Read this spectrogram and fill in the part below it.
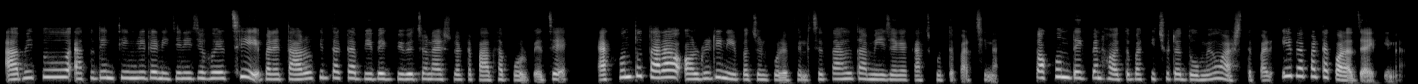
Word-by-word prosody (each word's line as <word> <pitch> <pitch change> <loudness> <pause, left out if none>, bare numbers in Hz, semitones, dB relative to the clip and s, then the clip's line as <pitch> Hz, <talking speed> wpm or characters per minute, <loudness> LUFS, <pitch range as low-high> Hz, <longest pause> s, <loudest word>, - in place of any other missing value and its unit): আমি 295 +5 0
তো 340 - +2 0.3
এতদিন 295 +2 -1
team 295 -2 +1
leader 290 0 +1
নিজে, 260 +1 -3
নিজে 280 +1 -1
হয়েছি।" 280 +5 +1 0.2
মানে 240 -1 +1
তারও 240 +3 +3
কিন্তু 305 -1 -5
একটা 285 0 -1
বিবেক 255 0 +2
বিবেচনায় 245 0 +1
আসলে 240 0 -9
একটা 230 0 -9
বাধা 205 +3 -1
পড়বে - - -4
যে, - - +3 0.5
"এখন 320 +9 +1
তো - - +2
তারা 320 +1 +7 0.2
already 265 +6 +1
নির্বাচন 230 -1 -3
করে 215 - 0
ফেলেছে, 215 +1 -6
তাহলে 255 +1 0
তো 265 - -2
আমি 235 - +1
এই 220 - -2
জায়গায় 215 -1 -2
কাজ 205 - -6
করতে 210 -1 -8
পারছি - - -10
না।" - - -10 0.4
তখন 305 +4 +4
দেখবেন 295 0 0
হয়তোবা 235 0 -1
কিছুটা 250 0 -4
দমেও 220 +5 -1
আসতে - - -10
পারে। 195 0 -4
এই 395 - +4
ব্যাপারটা 365 -3 +1
করা - - +5
যায় - - 0
কিনা? - - -13
255 Hz, 200 wpm, -22 LUFS, 230-295 Hz, 0.5 s, তারা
